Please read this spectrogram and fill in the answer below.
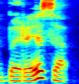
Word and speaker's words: береза: прямокутничок на три склади який наголошений склад в цьому слові перший береза другий береза чи третій береза правильно в слові береза другий склад наголошений дітки до слова річка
